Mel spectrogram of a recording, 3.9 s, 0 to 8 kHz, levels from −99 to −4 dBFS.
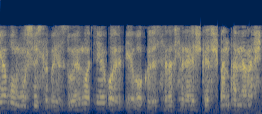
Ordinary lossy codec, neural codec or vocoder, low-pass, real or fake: AAC, 16 kbps; codec, 16 kHz, 4 kbps, FreqCodec, smaller model; 7.2 kHz; fake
